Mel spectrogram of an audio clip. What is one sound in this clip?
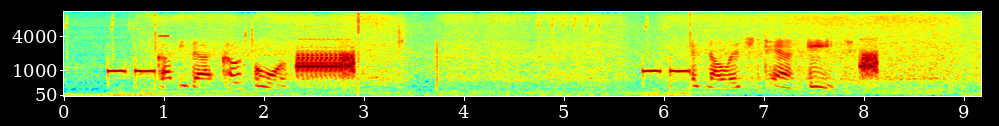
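A police siren yelps in short bursts.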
